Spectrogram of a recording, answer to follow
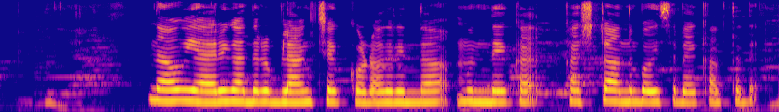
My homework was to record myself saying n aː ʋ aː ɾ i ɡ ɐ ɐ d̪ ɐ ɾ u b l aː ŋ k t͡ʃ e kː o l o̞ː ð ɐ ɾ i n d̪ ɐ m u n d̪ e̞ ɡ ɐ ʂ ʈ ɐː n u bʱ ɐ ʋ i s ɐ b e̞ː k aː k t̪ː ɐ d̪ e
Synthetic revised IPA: n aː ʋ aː ɾ i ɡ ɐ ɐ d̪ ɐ ɾ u b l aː ŋ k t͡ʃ e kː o ɽ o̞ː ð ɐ ɾ i n d̪ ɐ m u n d̪ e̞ k ɐ ʂ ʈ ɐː n u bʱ ɐ ʋ i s ɐ b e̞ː k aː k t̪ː ɐ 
